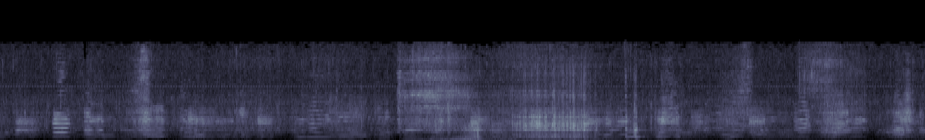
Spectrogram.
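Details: Swans gathered for the evening feed at WWT Caerlaverock give a dense mix of honks and rising trumpet notes. A loud low roar of wind or handling noise covers the middle seconds.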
